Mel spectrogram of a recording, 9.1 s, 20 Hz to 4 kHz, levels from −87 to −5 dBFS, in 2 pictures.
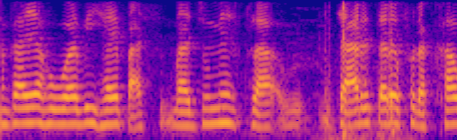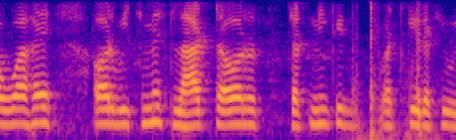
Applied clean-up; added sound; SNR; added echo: none; Car; 11 dB; none.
